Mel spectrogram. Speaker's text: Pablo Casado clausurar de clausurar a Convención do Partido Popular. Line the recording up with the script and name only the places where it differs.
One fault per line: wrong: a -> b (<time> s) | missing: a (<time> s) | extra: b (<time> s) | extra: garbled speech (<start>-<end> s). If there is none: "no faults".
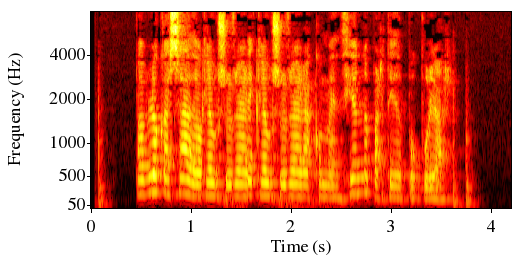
no faults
